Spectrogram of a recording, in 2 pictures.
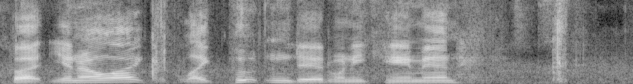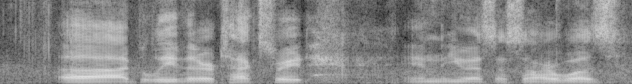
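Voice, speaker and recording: An American vlogger goes live from his backyard, answering viewer comments in an offhand, opinionated, emphatic style as traffic and city noise fill the background. His voice is slightly high and a little mellow, steady in tone, at a normal speed.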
